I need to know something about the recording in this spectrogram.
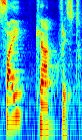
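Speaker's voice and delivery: ಸೈಕ್ಯಾಟ್ರಿಸ್ಟ್ slowly, syllable by syllable, starting on an S sound; silent P demo. Shown as a demonstration. Teacher shows learners the silent P, ಸೈಕ್ಯಾಟ್ರಿಸ್ಟ್ sounded out slowly from S. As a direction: sound out ಸೈಕ್ಯಾಟ್ರಿಸ್ಟ್ in slow pieces with no P. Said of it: "ಇಲ್ಲಿ ಪಿ silent ಆಗಿರುತ್ತೆ".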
